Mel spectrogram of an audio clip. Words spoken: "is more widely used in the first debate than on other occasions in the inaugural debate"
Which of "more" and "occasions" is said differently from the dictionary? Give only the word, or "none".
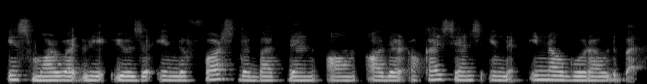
occasions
